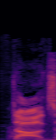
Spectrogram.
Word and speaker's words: Dogue: It's called, well, it's spelled D-O-G-U-E. It's pronounced like dog, but think of like if a French snooty person said dog.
